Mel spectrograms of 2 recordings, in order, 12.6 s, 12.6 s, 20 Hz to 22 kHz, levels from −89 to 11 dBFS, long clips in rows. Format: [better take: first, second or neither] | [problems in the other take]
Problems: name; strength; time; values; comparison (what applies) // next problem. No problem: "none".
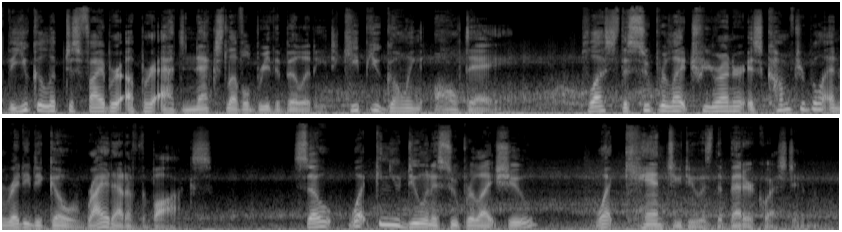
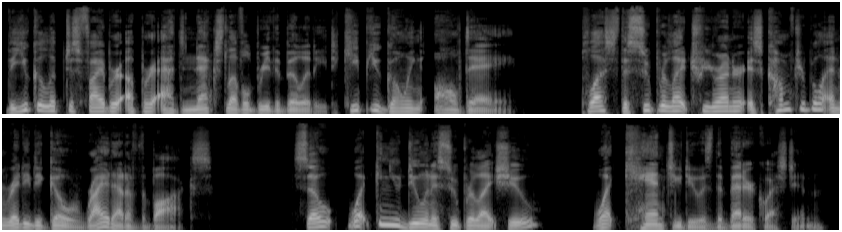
second | wind noise on the microphone; occasional gusts; 20 dB below the speech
